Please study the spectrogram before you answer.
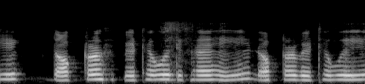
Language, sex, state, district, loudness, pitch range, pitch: Hindi, female, Uttar Pradesh, Hamirpur, -18 LUFS, 205-230 Hz, 215 Hz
